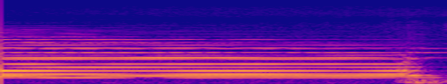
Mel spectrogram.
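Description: Piano: a D chord in the left hand with the melody note D in the right, struck just before and held ringing steadily, then released near the end.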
